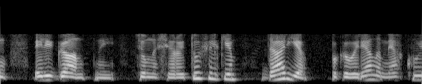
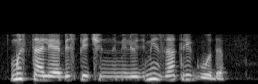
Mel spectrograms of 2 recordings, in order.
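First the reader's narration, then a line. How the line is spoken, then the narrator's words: Calm. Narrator (Russian): спокойно начала Дарья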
